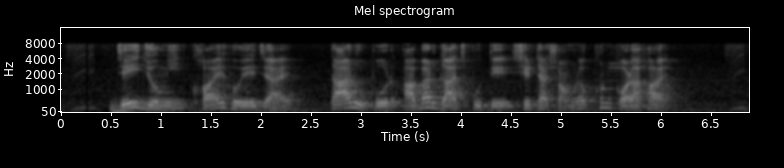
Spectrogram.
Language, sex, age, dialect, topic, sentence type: Bengali, male, 18-24, Standard Colloquial, agriculture, statement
